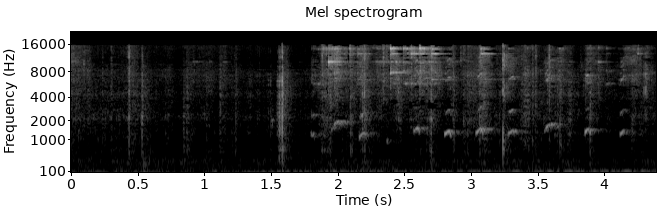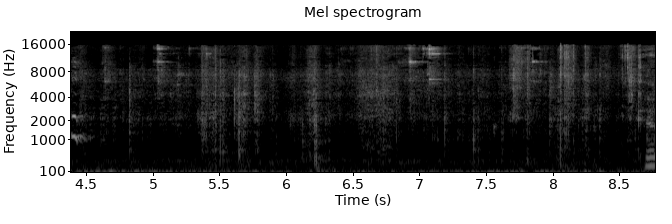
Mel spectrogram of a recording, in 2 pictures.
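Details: Two-week-old Miniature Schnauzer puppies from a first litter give a quick run of thin, high squeaks while a person talks softly nearby; the puppies are walking toward their mother for milk.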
